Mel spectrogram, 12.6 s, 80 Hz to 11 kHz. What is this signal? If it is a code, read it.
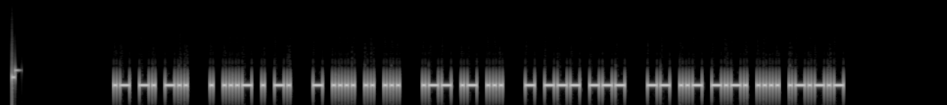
Morse code, heard as a keyed tone, about 28 wpm, 700 Hz. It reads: AND EVEN THIS WAS TOO MUCH.
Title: Sentences from Top 1000 Words - Review Part 1 - 28wpm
